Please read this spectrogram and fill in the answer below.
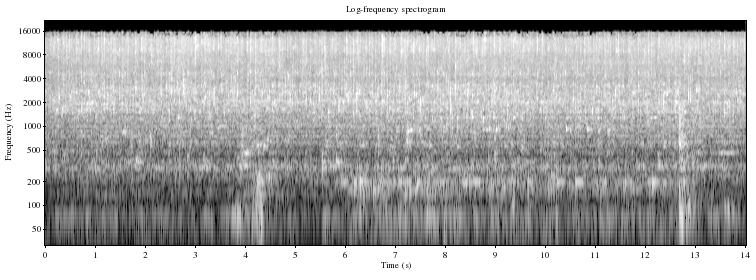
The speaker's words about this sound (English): I don't know if you heard that, but I drained more water. Now I'm like moving around the water. Okay. I'm sorry, that was like really loud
